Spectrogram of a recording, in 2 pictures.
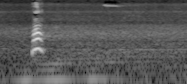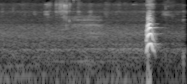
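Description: A Boston Terrier gives two short, sharp barks about four seconds apart.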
